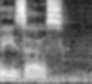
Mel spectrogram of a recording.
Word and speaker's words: Bezos: Bezos.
